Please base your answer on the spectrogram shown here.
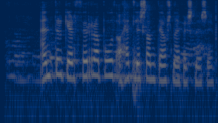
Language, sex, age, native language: Icelandic, female, 30-39, Icelandic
